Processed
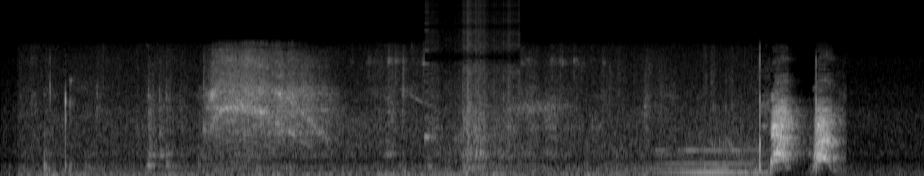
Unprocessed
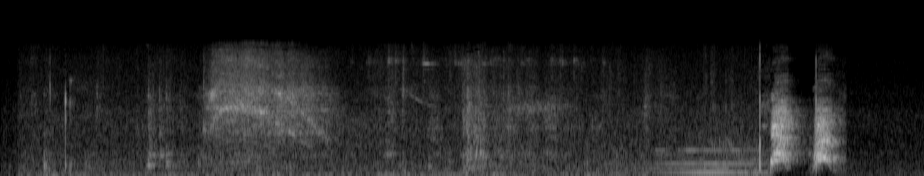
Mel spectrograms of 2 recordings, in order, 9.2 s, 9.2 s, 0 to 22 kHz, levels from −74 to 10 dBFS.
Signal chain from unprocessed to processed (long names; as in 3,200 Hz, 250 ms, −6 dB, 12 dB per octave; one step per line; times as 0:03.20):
parametric band 350 Hz −9 dB 0.63 octaves
0:04.24–0:05.20: sample-rate reduction 5,800 Hz, jitter 0%
level +3 dB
